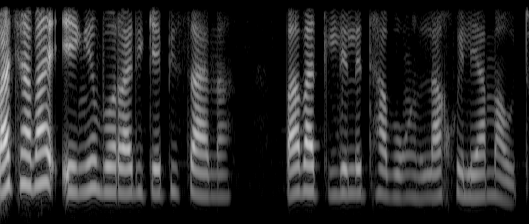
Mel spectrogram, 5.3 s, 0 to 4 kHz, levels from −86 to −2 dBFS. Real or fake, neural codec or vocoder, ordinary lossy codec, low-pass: real; none; none; 3.6 kHz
